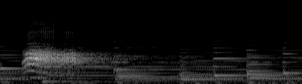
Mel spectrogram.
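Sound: crow cawing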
